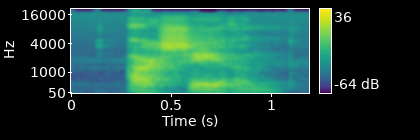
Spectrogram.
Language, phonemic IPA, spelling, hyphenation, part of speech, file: Dutch, /ɑrˈseːrə(n)/, arceren, ar‧ce‧ren, verb, Nl-arceren.ogg
- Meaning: 1. to hatch, shadow with parallel lines 2. to highlight, mark with a colorful pen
